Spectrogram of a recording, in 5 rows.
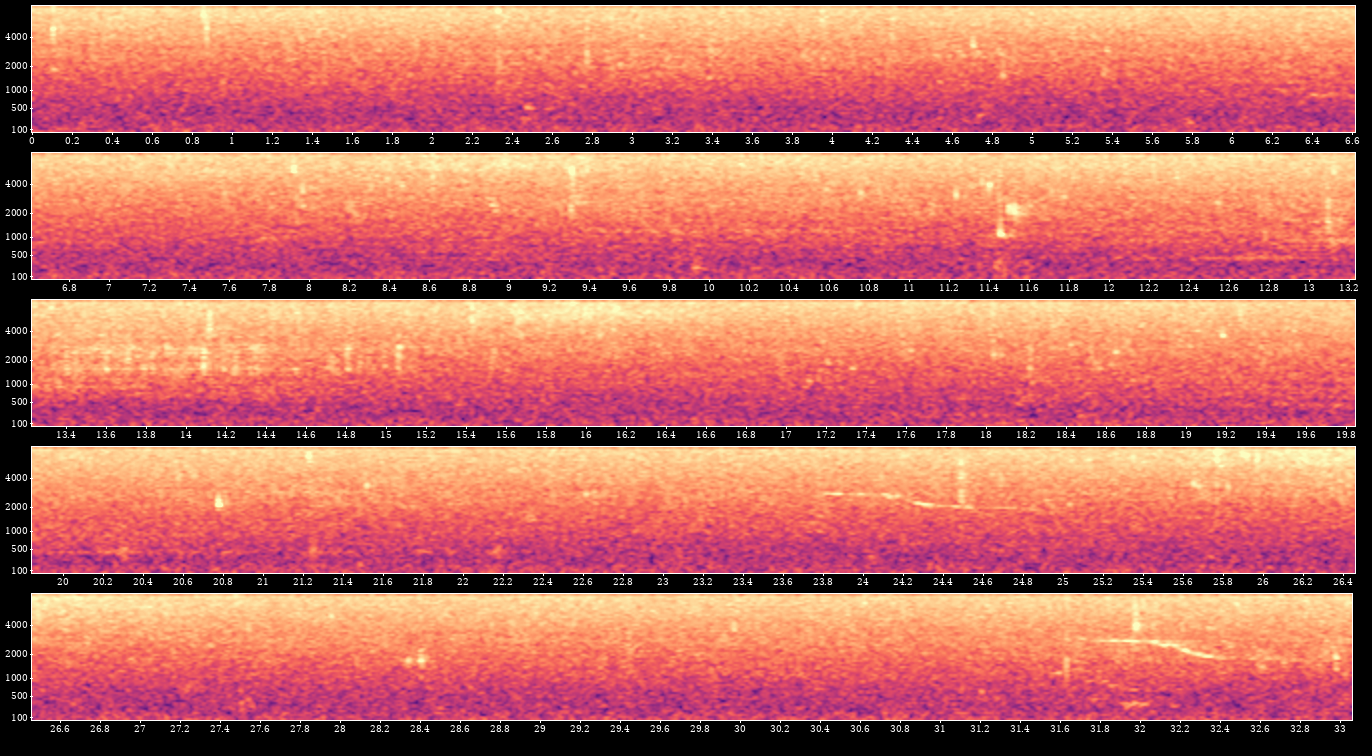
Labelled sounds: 23.8	24.9	killer whale, Bigg's (transient), Gulf of Alaska transient, 1.8 to 2.8 kHz
31.8	33.0	killer whale, Bigg's (transient), Gulf of Alaska transient, 1.6 to 2.9 kHz

